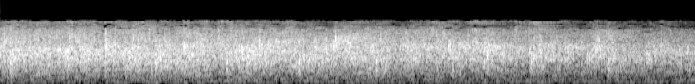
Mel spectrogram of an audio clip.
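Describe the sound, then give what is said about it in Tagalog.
Applause from a church audience praising God: a dense, steady wash of many clapping hands that holds at an even level throughout. “Palakpakan natin ang Lord.”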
